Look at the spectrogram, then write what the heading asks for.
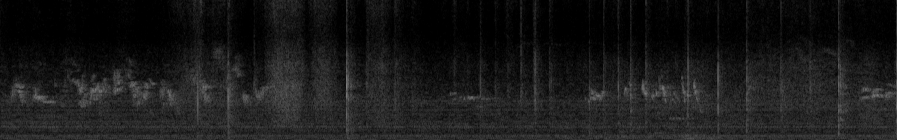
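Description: Short high bird chirps in a few bursts over a steady low hum, with a few sharp clicks.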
